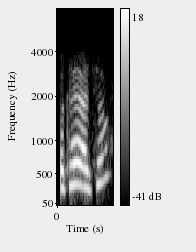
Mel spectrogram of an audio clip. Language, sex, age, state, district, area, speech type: Bengali, female, 18-30, West Bengal, Malda, urban, conversation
